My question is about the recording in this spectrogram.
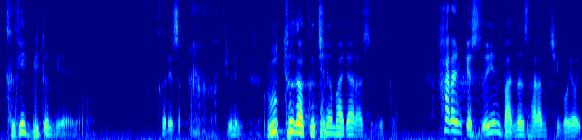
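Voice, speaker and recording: A man preaching a sermon as pastor, swinging from loud outbursts to hushed asides. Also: mid-range voice. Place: large church sanctuary. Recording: long church hall reverb.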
